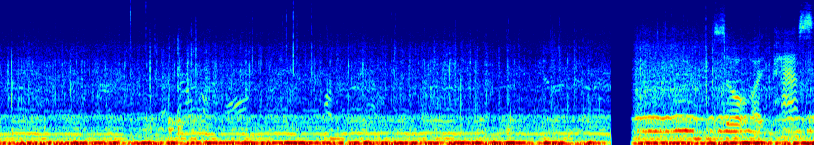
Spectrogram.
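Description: Wind buffeting the action camera's microphone while riding an electric mountain bike uphill on a dirt trail, over a steady hum. The sound cuts out briefly near the end, and when it comes back the hum is higher in pitch.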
